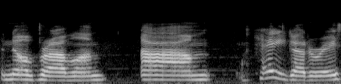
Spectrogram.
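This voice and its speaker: A woman speaks at a very slow pace. Noticeable background noise sits behind her. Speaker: live stream host on vaping. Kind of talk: casual live chat. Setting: video call. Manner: loud.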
